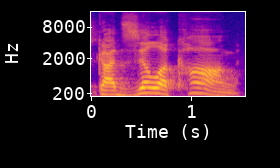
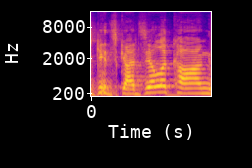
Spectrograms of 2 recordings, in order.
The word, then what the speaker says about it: Godzilla x Kong: These two titans team up, but the X is silent, according to Warner Brothers. So it's Godzilla Kong, Get the new empire.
